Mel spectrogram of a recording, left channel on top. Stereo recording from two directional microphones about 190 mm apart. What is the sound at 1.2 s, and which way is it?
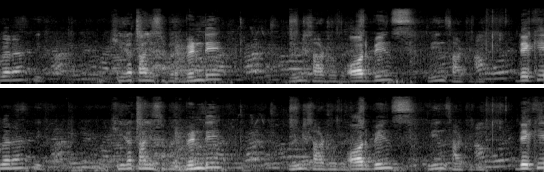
Speech, 55° left (ahead or behind).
